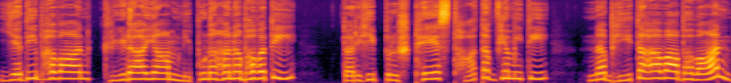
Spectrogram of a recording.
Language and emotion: Sanskrit, fearful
